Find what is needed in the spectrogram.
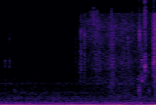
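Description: Steady low rumble of a car driving, engine and road noise heard from inside the cabin.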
